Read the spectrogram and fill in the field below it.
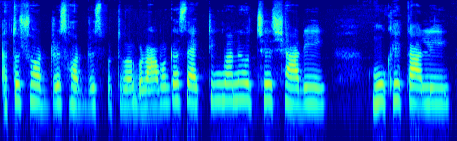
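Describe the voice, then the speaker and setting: Her voice on the high side and darkish, a young woman with a Bangladeshi accent speaks fairly quickly with a flat delivery while telling her personal story in an interview. She's conversational and often acts out other people's words, and the dry recording carries faint music in the background.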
